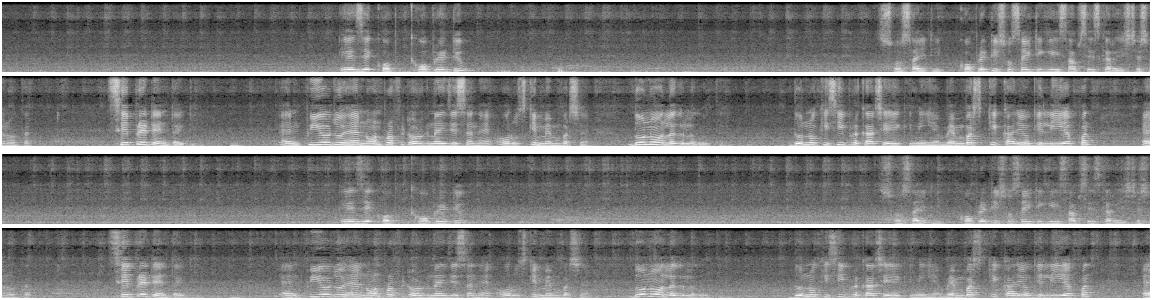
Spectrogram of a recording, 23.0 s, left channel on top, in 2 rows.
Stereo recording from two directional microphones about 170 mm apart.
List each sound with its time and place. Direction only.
3.4 s speech: 70° left (ahead or behind)
8.8 s speech: 65° left (ahead or behind)
12.5 s speech: 70° left (ahead or behind)
14.3 s speech: 70° left (ahead or behind)
19.4 s speech: 65° left (ahead or behind)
